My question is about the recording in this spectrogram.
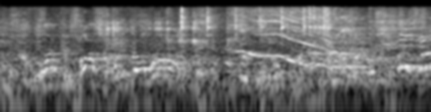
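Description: Cartoon show soundtrack playing through speakers: music and animated character voices, with a long falling whistle effect in the last second and a half.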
